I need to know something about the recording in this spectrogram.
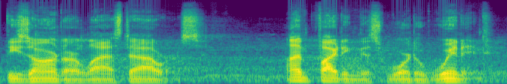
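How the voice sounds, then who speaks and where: An actor playing a steady human military commander in a video game, calm and measured. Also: male voice, extremely low pitch. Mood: earnest. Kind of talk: cinematic video game acting. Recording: long hall reverb.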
